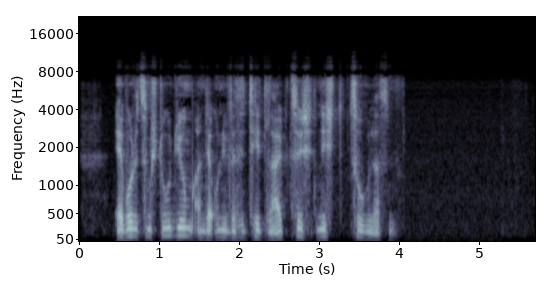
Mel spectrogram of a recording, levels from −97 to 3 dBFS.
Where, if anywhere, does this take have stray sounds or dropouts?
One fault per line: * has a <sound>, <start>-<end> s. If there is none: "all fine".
all fine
